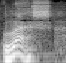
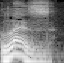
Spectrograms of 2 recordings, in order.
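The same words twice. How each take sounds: First: It sounds like the start of Lester. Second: It sounds like the start of Leslie. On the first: The speaker calls it right. "Being a derivative of Lester and not Leslie, the abbreviated form of this name is pronounced Les" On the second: The speaker calls it wrong. "not Les"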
